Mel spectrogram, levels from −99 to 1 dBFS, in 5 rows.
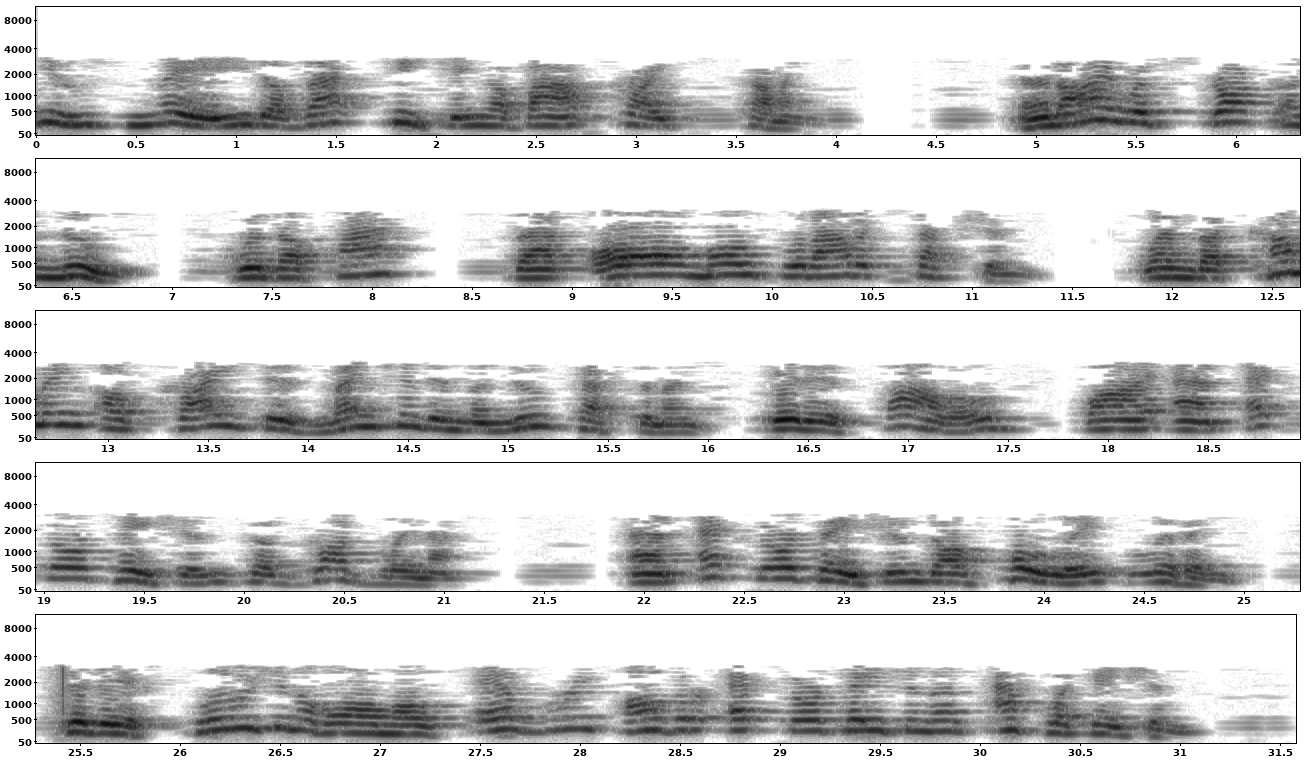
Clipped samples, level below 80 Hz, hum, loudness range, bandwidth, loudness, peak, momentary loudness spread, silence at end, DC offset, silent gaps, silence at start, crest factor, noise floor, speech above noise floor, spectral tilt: under 0.1%; -74 dBFS; none; 5 LU; 3.2 kHz; -19 LUFS; -2 dBFS; 12 LU; 0.5 s; under 0.1%; 4.13-4.37 s, 6.94-7.03 s, 8.31-8.42 s, 11.41-11.58 s, 21.28-21.35 s, 21.76-21.81 s; 0 s; 18 dB; -53 dBFS; 34 dB; -12.5 dB/octave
